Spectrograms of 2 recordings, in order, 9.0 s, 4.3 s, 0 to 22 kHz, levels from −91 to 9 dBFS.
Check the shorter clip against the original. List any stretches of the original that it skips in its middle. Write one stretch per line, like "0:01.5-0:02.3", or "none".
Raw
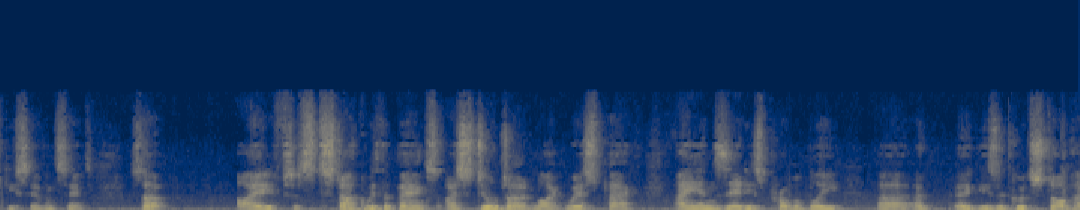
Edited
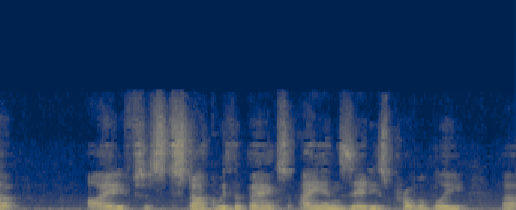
0:03.7-0:05.6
